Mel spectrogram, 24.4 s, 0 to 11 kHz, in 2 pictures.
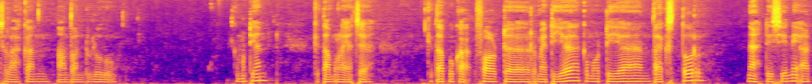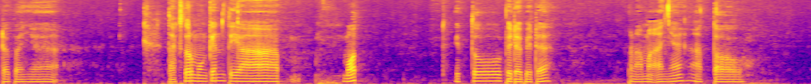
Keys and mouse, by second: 4.8 click, 5.0 click, 8.0 click, 9.9 click, 10.0 click.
